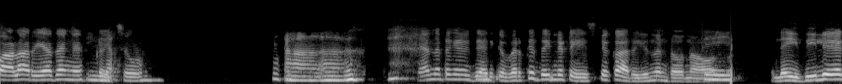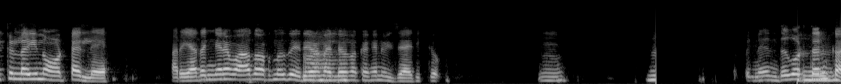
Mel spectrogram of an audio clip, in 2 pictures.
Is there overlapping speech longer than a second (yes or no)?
no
